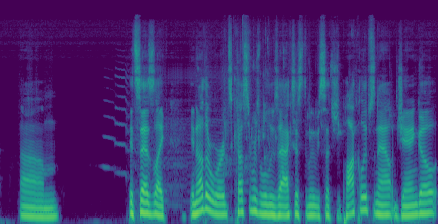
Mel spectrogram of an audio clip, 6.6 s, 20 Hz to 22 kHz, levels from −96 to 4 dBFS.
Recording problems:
household noises; faint; throughout; 30 dB below the speech

